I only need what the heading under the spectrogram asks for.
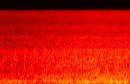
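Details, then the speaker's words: Box van converted to racing support RV, Ford, engine briefly revved after running: short quiet blip rising smoothly in pitch without stumbles or knocks; revs smooth and quiet, normal. "let me let me let me rev it just a little bit for you so you can hear her revs smooth and quiet"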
